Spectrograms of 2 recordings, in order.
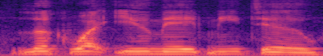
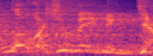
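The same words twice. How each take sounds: First: It is said flatly in a monotone. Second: It is said angrily with strong emotion. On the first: The speaker shows no real feeling. The speaker calls it wrong. "But instead we get, ... her delivery is painfully monotone" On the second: The speaker is furious at the person addressed. The speaker calls it right. "you'd expect the delivery to be like, ah"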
